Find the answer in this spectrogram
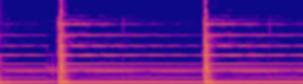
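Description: Clock chime struck twice, about a second apart, as a bell-like tone that rings on after each strike.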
